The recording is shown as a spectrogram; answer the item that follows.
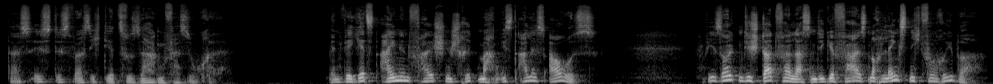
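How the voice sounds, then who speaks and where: A man's voice: mid-range voice, animated, moderate pace, darkish tone, slightly rough. A man playing a wary, worldly-wise young friend who reasons urgently, in a German radio drama. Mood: cautioning. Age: young adult.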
